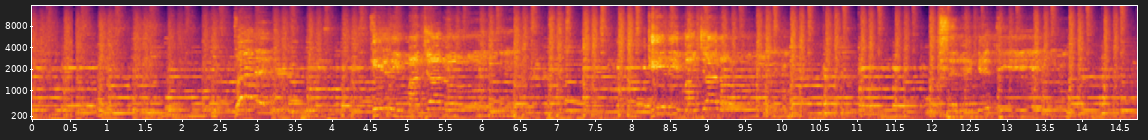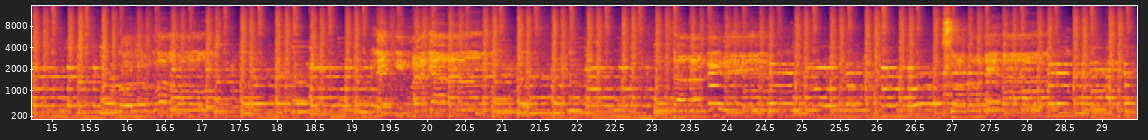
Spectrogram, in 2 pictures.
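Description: Live band music: electric guitar, bass guitar and drum kit playing an upbeat dance groove with a steady drum beat.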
